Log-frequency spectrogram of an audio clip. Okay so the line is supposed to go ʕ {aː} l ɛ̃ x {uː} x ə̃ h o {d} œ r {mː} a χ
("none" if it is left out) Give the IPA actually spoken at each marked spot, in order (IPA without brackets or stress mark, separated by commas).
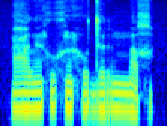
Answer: a, u, d, mː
